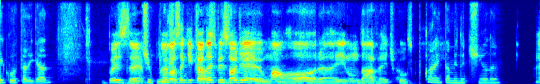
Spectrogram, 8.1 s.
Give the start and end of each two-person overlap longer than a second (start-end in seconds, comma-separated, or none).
1.7-3.5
